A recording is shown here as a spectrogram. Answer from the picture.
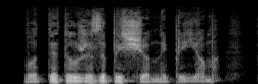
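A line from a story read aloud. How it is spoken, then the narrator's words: Muttering. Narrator (Russian): пробормотал я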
